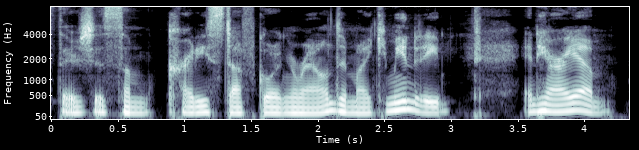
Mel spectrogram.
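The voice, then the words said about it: Voice sounds a little sick. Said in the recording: “I am a little sick, so you can hear it in my voice.”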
